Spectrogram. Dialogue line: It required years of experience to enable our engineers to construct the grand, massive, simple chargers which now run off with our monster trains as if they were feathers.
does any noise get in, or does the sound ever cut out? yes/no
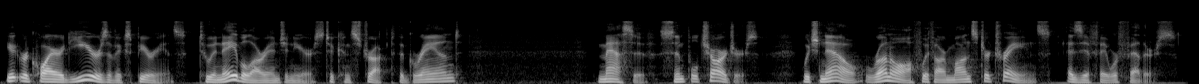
no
